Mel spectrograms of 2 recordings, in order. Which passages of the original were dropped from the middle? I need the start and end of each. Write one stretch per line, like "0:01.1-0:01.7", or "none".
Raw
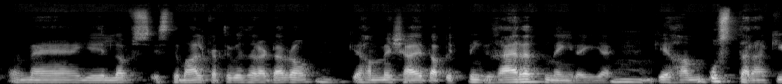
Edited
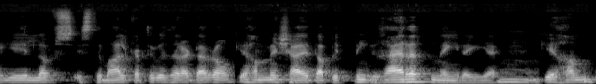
0:03.1-0:03.5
